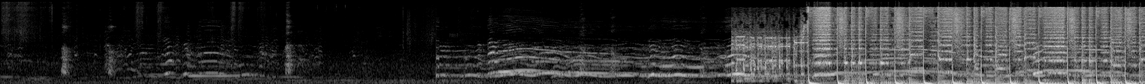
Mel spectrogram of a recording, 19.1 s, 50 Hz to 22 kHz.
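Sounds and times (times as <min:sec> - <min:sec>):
huskies howling: 0:07.3 - 0:12.4, 0:13.5 - 0:19.0.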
